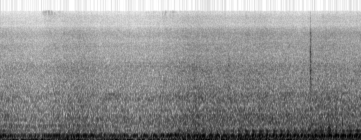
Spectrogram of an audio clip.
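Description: Tyres grind over rock.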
